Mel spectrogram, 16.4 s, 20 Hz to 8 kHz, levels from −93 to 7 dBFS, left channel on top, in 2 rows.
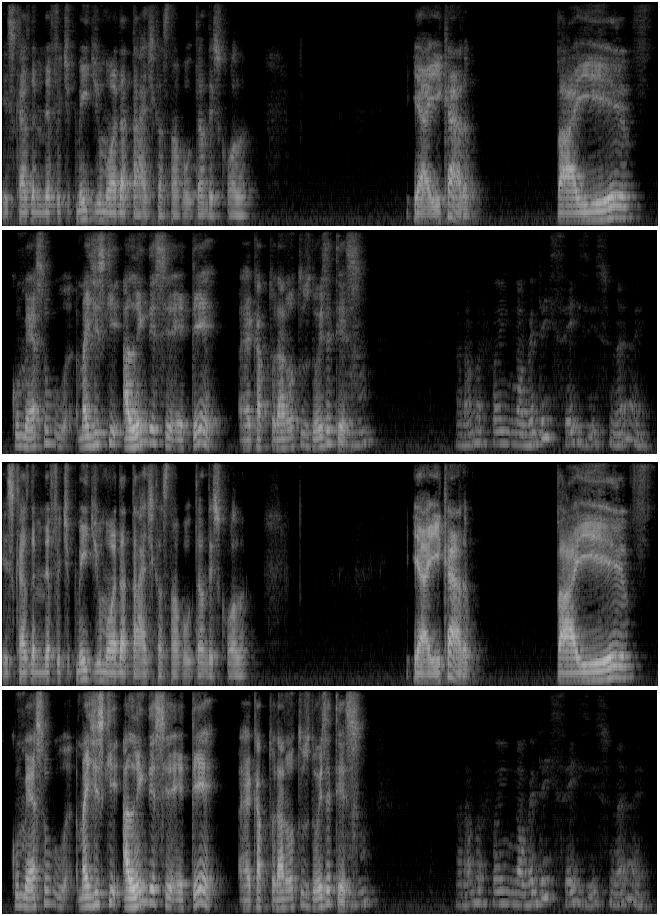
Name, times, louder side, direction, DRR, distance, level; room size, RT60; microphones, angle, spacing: voice 1, 0.0-3.0 5.1-5.8 6.9-8.0 8.3-10.8 11.2-12.7, right 4 dB, 45° right, 0.8 m, -31 dB
voice 2, 12.4-12.8 13.9-16.2, equal, 10° left, 5.0 m, -46 dB
11.5 x 8.9 x 2.9 m
head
